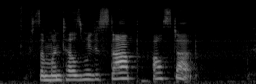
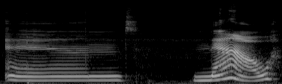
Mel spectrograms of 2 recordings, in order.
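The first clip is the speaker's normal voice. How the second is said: NOW louder after a held "and"; pause, then land hard on "now"; stress on NOW; 3 dB louder than usual. Shown as a demonstration. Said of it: "always just emphasize the word now".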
